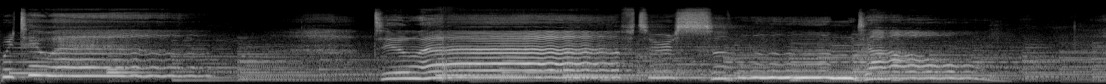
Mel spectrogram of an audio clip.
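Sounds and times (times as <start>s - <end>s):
woman singing jazz ballad: 0.0s - 2.4s, 3.7s - 10.3s
grand piano chords: 0.0s - 11.0s.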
